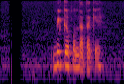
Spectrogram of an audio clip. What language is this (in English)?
Bangla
